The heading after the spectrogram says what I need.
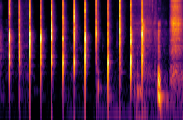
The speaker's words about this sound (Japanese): みんな楽しそうに拍手するね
